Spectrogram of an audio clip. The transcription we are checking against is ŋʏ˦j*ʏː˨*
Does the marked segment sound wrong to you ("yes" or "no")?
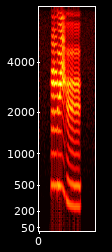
no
